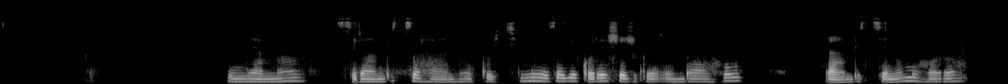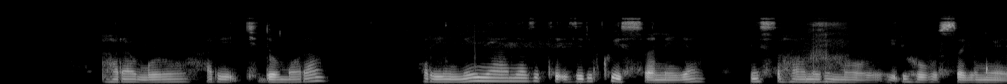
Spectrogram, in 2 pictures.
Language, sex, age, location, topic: Kinyarwanda, female, 50+, Musanze, agriculture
